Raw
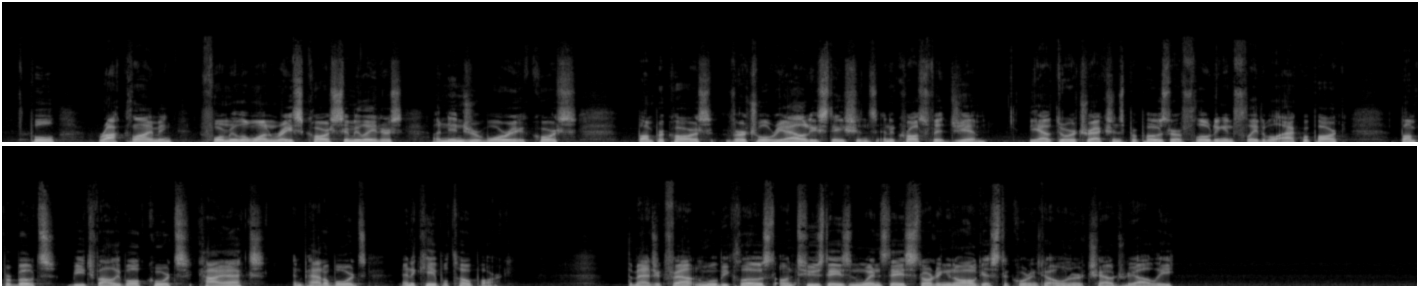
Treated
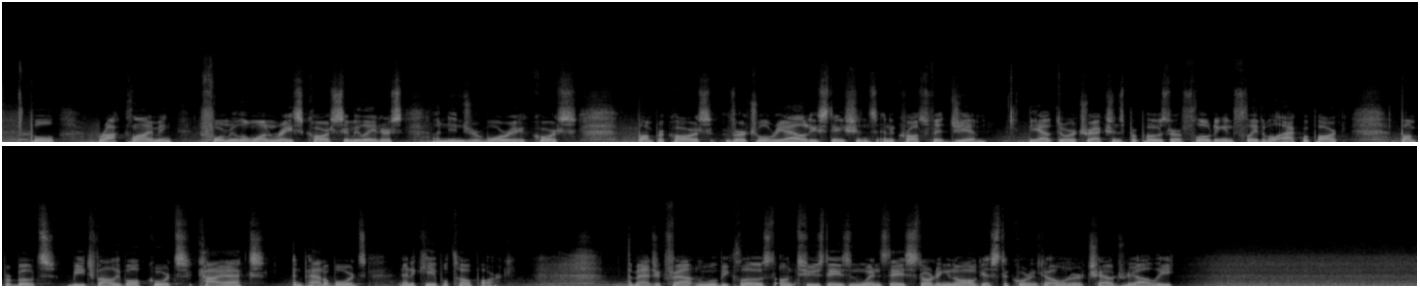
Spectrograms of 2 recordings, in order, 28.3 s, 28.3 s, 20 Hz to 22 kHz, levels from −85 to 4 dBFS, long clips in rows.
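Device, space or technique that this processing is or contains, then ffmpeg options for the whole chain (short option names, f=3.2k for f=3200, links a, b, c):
upward and downward compression: -filter_complex "[0:a]lowpass=6.1k,asettb=1/sr,asplit=3[a][b][c];[a]atrim=end=3.934[d];[b]atrim=start=3.93:end=4.67,asetpts=PTS-STARTPTS,afade=t=in:d=0.004:c=qsin,afade=t=out:st=0.736:d=0.004:c=qsin,bass=f=250:g=10,treble=f=4k:g=10[e];[c]atrim=start=4.666[f];[d][e]acrossfade=d=0.004:c1=hsin:c2=qsin[g];[g][f]acrossfade=d=0.004:c1=qsin:c2=hsin,acompressor=mode=upward:threshold=-45dB:ratio=2.5,acompressor=threshold=-46dB:ratio=4,volume=8.5dB"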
